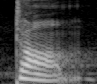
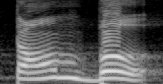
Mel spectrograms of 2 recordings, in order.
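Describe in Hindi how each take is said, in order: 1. m के बाद b की कोई आवाज़ सुनाई नहीं देती है। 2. m के बाद b की आवाज़ सुनाई देती है। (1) "इसे हम पढ़ेंगे टॉम" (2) "इसे हम टॉम ब नहीं पढ़ेंगे"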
